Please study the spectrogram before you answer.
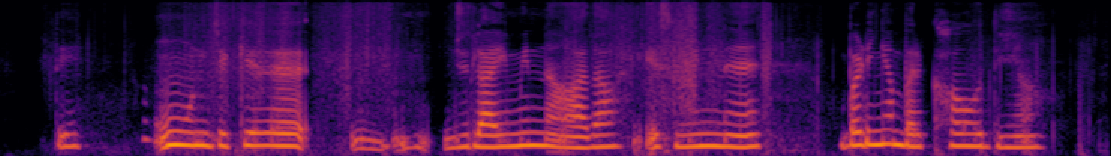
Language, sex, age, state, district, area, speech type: Dogri, female, 30-45, Jammu and Kashmir, Udhampur, rural, spontaneous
